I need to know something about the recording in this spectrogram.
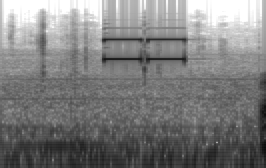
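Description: Two short electronic beeps at one high pitch, each about a third of a second, sounded back to back about a second in, over a faint steady background hiss.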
